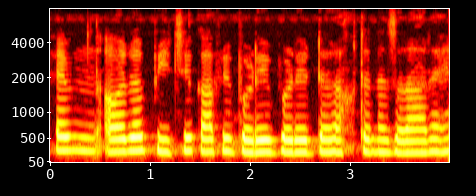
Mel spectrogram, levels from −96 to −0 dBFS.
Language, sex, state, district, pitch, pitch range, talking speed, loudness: Hindi, female, Himachal Pradesh, Shimla, 240 Hz, 235-255 Hz, 165 wpm, -14 LUFS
